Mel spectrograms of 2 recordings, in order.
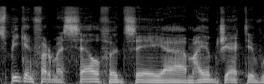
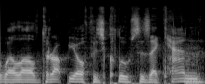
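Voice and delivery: normal talking voice

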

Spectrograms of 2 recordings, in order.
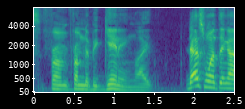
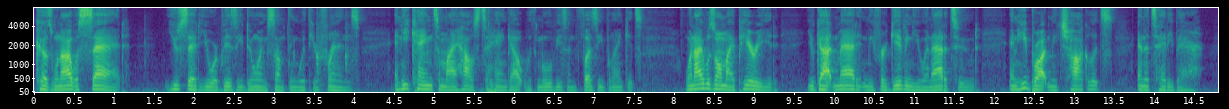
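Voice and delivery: dramatic delivery, lower and quieter; 4 semitones lower, 5 dB quieter than usual. Reading a breakup text message exchange aloud: dramatic reading. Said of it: "I feel like doing a dramatic reading".

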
